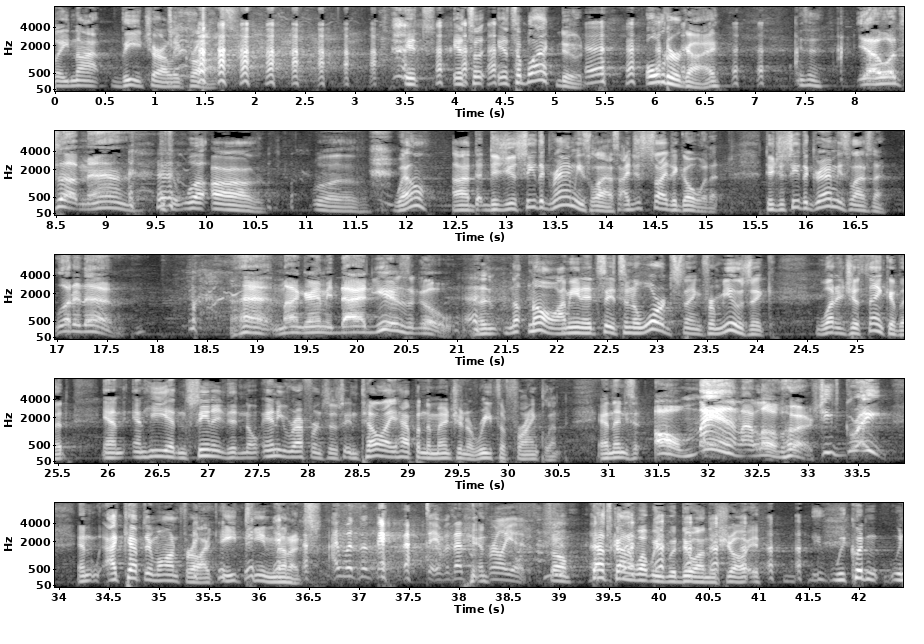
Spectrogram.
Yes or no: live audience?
yes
